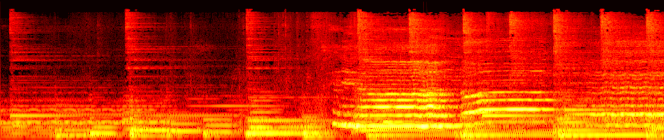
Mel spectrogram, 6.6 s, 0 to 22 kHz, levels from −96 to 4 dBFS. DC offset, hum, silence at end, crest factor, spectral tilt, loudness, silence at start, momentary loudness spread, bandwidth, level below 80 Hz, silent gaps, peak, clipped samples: under 0.1%; none; 0 s; 14 dB; -6 dB/octave; -14 LUFS; 0 s; 19 LU; 17.5 kHz; -40 dBFS; none; 0 dBFS; under 0.1%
